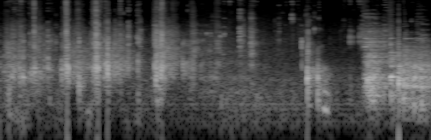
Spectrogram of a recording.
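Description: Chef's knife cutting through fresh celery ribs on a wooden cutting board: a quick run of crisp crunches, thickest in the first two seconds, with another crunch about three seconds in.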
